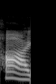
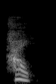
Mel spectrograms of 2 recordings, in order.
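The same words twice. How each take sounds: First: It is said in a plain voice. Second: It is said in a breathy voice.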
